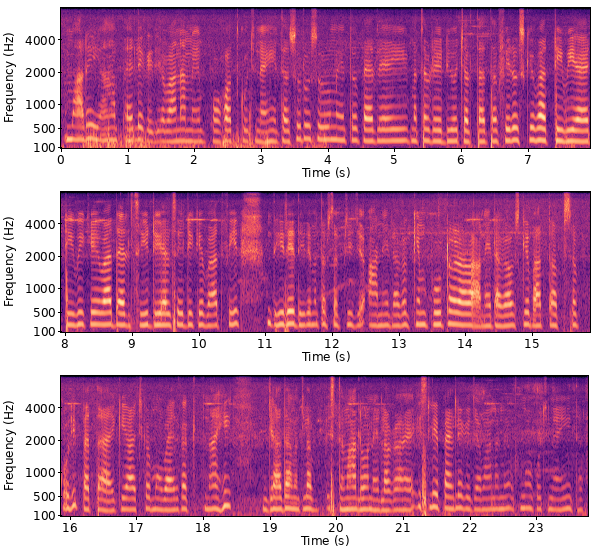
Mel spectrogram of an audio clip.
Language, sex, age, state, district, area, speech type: Urdu, female, 18-30, Bihar, Supaul, rural, spontaneous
